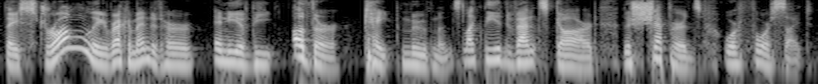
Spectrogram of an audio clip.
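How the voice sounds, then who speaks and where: Sardonic male community-radio newscaster, acted by a man, middle-pitched, wry and theatrical, rambling asides, very dry recording. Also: very animated, unhurried, hardly any pauses, fairly bright tone, no echo. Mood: wry, mock-solemn. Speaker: radio news host. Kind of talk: satirical scripted radio news monologue.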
